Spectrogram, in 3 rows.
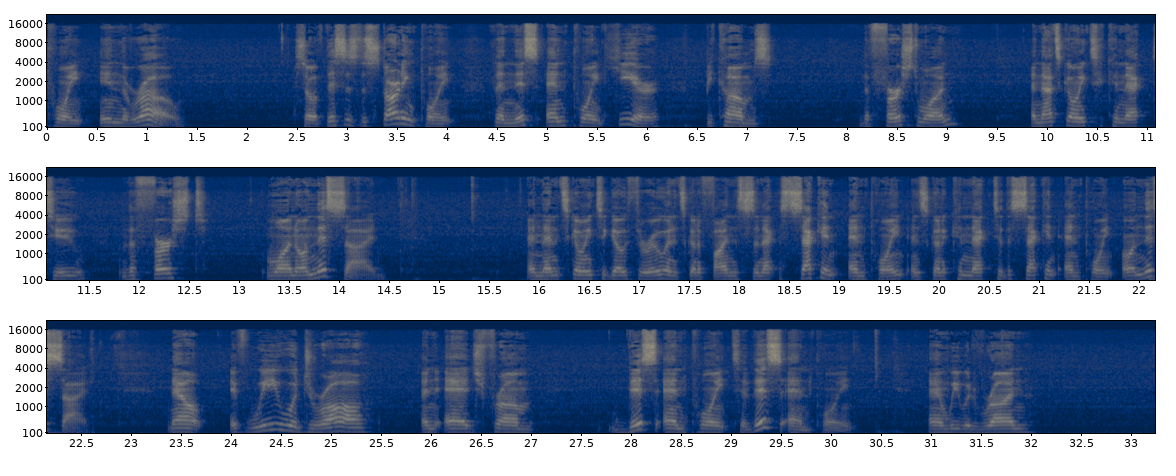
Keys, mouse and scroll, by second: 13.5 click, 14.6 shift+middle click, 15.6 shift+middle click, 17.7 click, 20.8 click, 22.3 middle click, 22.9 shift+e, 23.1 click, 23.7 click, 24.7 q, 26.7 click, 29.8 click, 30.5 middle click, 30.8 space.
